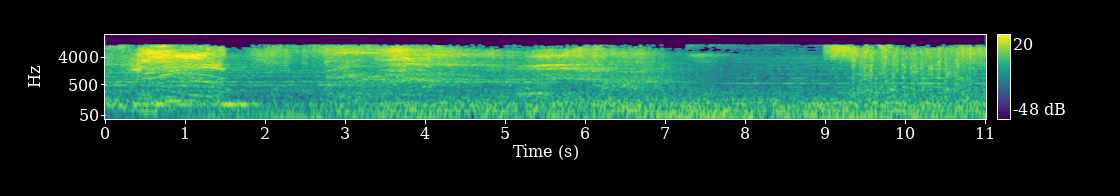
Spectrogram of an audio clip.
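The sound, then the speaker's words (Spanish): A huge explosion in a science-fiction film as a villain burns up reaching the sun: a loud, sustained roaring blast of dense rumble and crackle that fills the whole stretch, surging and swelling without letting up. “Parallax se quema en una gran explosión al llegar hasta el Sol.”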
